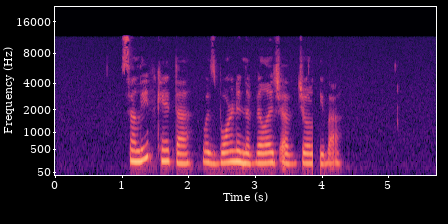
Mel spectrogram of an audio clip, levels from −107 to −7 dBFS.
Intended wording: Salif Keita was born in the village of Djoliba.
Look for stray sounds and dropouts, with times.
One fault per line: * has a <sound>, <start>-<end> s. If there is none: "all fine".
* has a dropout, 3.9-4.0 s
